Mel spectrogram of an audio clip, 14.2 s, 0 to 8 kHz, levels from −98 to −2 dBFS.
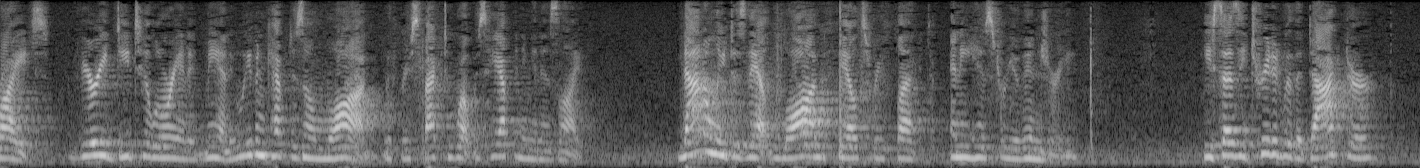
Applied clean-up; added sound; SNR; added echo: none; none; none; none.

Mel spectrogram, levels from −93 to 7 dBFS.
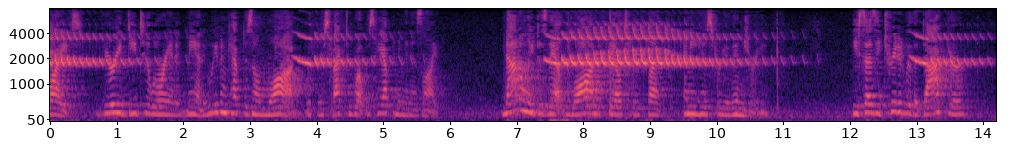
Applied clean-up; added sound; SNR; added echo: none; Bird; -2 dB; none.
